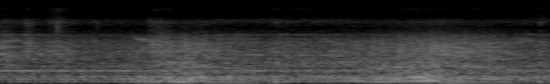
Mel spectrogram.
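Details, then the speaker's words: Engine after stuck PCV valve fix for white exhaust smoke, light rev: lifts gently and settles smoothly, even note, no misses or knocks; earlier noise gone, running healthy. "Ito na oh. Andar na may tuwang-tuwa ng boss namin. Wala na yung ingay."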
